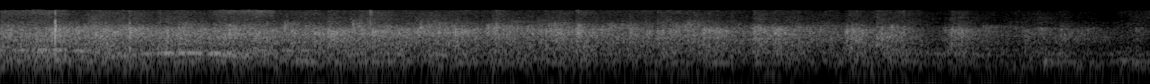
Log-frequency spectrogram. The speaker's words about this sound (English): Let's all jump to our feet and clap our hands and thank God that He's prepared something better.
